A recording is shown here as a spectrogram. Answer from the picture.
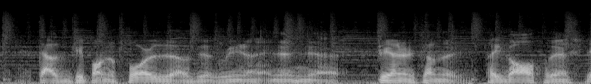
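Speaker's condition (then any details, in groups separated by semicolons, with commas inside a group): Parkinson's disease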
